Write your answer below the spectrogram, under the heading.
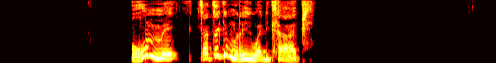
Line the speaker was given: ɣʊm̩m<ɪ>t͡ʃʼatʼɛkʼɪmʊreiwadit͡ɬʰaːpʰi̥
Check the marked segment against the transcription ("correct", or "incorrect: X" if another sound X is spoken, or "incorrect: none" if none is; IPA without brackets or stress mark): correct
